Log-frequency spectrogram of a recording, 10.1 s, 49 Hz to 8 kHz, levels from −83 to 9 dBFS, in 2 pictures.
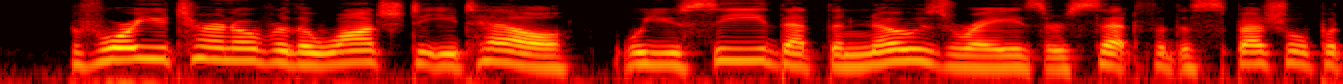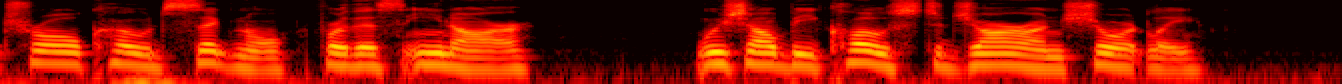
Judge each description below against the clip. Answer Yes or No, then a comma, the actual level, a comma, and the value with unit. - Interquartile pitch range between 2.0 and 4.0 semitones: No, average, 4.4 semitones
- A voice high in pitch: No, medium, 160 Hz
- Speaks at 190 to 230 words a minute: Yes, average, 195 wpm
